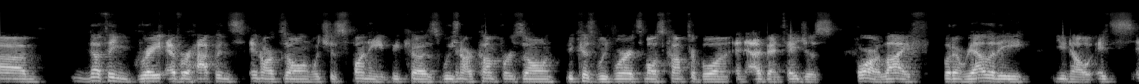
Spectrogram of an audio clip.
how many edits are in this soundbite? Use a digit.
8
